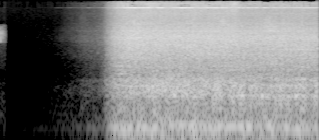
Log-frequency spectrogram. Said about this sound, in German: Wir sind live aus dem Zug Hyderabad Richtung Hampi. Haben soeben unsere erste lange Zugfahrt hier begonnen. Klasse? Sleeper.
